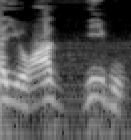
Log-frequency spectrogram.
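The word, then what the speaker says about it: يُعَذِّبُ: La yu'adhibu. This dhalun. You read your dhalun by placing the tip of the tongue under the edge of your front teeth. Then dhalun is pronounced correctly. La yu'adhibu.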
